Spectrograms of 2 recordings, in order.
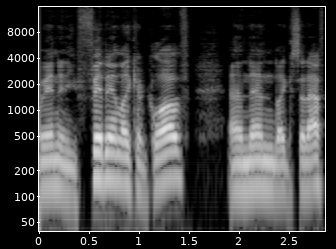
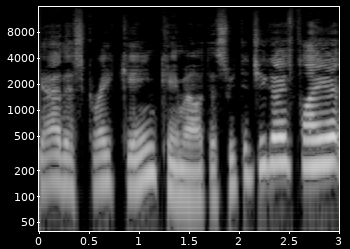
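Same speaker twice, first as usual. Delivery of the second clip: bored, enthusiasm-free, uninterested delivery; 2 semitones higher, 5 dB quieter than usual. Showing how an uninterested podcaster announces a new game: imitating an uninterested delivery. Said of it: "That don't sound like you're interested".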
